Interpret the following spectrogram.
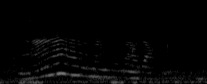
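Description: A cat meowing once: a single drawn-out meow of about a second that rises and then falls in pitch.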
